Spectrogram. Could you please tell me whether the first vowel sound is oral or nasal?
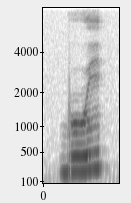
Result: oral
